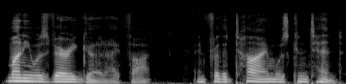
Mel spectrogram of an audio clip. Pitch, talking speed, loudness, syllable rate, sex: 115 Hz, 210 wpm, -23 LUFS, 5.1 syllables/s, male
